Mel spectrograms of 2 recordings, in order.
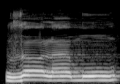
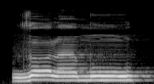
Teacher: Maka dua harakat kita panjangkan. Zalamu tidak boleh lebih dan tidak boleh kurang.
